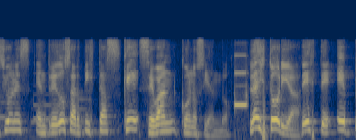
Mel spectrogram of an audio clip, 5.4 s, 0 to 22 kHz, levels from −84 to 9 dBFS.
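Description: Nothing goes wrong anywhere in the clip; the sound has simply come through a call connection, with everything above about 8 kHz missing in the way a G.722 wideband link at 64 kbps would leave it.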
